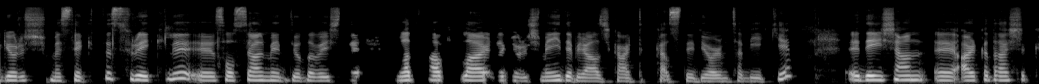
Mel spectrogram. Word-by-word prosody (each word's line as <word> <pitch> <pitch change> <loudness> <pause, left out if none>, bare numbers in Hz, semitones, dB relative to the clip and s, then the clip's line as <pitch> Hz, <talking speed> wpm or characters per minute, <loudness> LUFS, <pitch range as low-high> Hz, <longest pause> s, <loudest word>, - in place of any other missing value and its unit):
görüşmesek 185 0 -2
de 275 - +1
sürekli, 220 -1 +2
eee, 195 -10 +1
sosyal 190 +1 +1
medyada 180 -1 -2
ve, 170 - -1
işte, 175 - -7 0.4
WhatsApp'larda 190 -1 +2
görüşmeyi 180 +3 -1
de 190 -2 +2
birazcık 150 -5 -3
artık 145 -5 -8
kastediyorum 145 +2 -2
tabii 145 +1 -8
ki. 240 - -2 0.6
Eee, 195 -1 +3
değişen, 205 0 +5
eee, 185 -1 +1
arkadaşlık 190 +1 -1
185 Hz, 115 wpm, -23 LUFS, 170-200 Hz, 0.6 s, değişen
